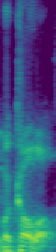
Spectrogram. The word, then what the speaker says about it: McCulloch: I said McCulloch, and then Google told me it's McCulloch. Yes. In English. So please tell me, how do I pronounce it correctly? That's it, McCulloch. That's right.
